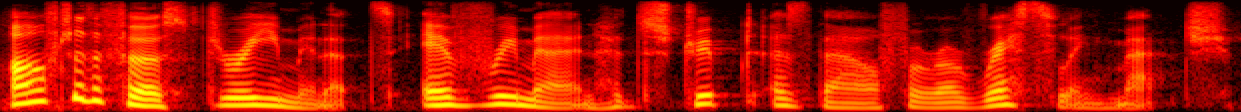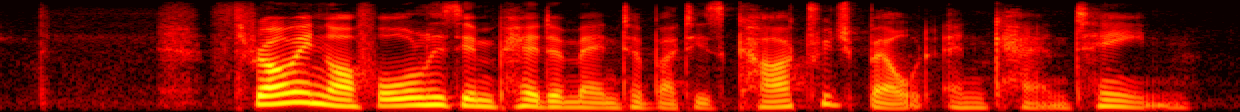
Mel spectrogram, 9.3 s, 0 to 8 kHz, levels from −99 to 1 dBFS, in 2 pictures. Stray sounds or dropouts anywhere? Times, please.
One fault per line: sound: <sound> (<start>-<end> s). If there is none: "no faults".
no faults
